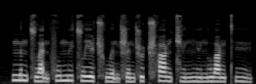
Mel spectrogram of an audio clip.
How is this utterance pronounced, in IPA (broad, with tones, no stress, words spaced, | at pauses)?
n̪ə˥˩nt͡swa̰˨˩nfu˥my˥˧ t͡swe˥˩ɪ̯ʈ͡ʂʰwə̰˨˩nʂə˧˥nʂu˧ ʈ͡ʂʰɑ˥˩ŋ t͡ɕy˧˥nn̪y˧˥nlwɑ˥˧ŋ t̪ʰy˥˩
